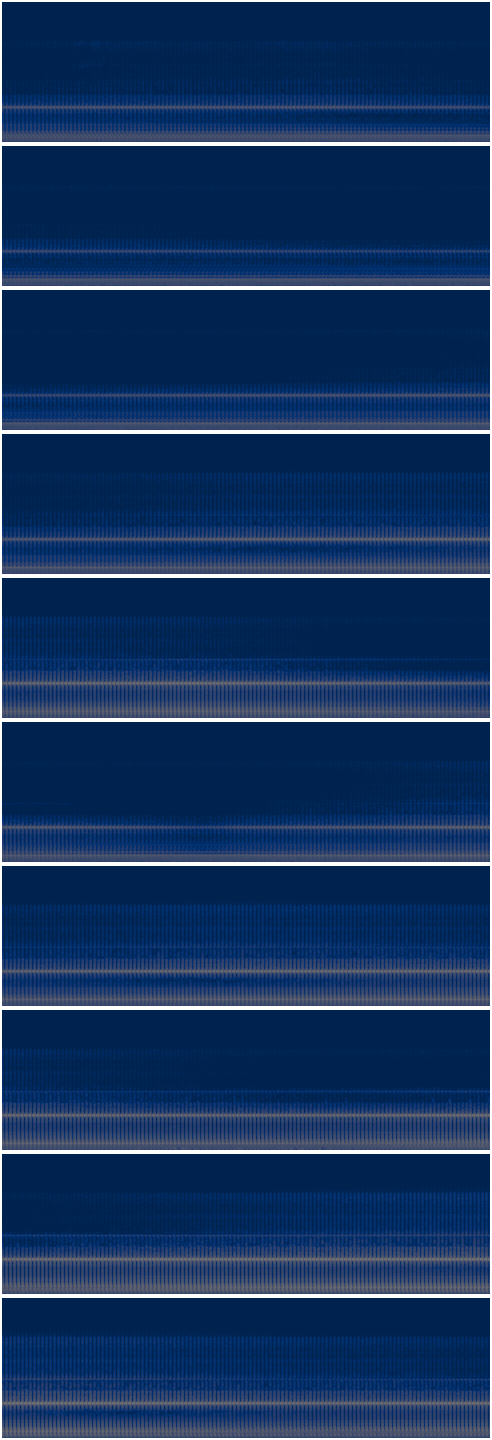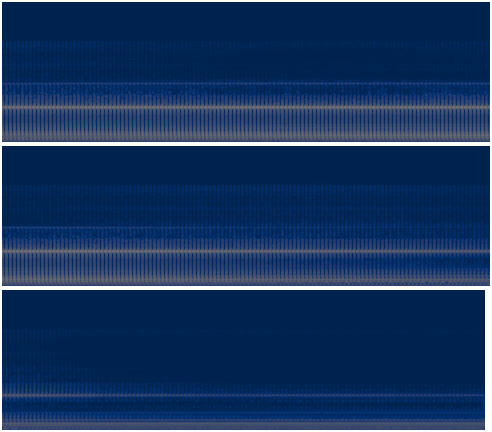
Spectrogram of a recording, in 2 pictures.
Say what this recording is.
This signal was not from Space. No, it came from our planet and seemed to be directed by a extremely powerful transmitter. It seemed as the beam was directed at the Cyclades.The sender position was somewhere on the Yucatan peninsula, but the exact place was never found.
